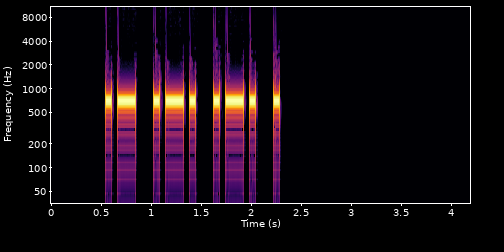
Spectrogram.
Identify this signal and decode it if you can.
Morse code, heard as a keyed tone, about 20 wpm, 700 Hz. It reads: ARRE
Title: Build A Word - 2 Letters At A Time - 6-Letter Words - 20wpm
